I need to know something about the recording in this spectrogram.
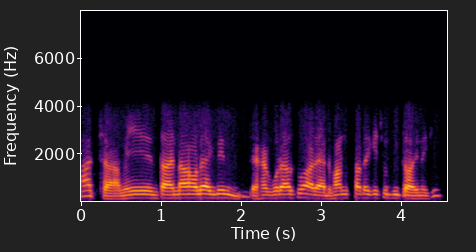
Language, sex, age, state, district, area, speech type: Bengali, male, 45-60, West Bengal, Nadia, rural, conversation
